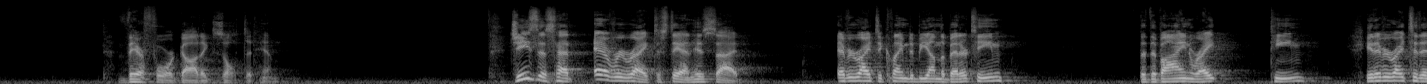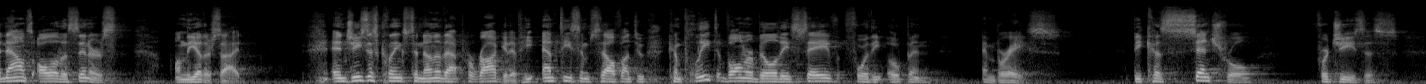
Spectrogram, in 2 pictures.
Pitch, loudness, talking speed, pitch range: 130 Hz, -25 LUFS, 135 wpm, 115-150 Hz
